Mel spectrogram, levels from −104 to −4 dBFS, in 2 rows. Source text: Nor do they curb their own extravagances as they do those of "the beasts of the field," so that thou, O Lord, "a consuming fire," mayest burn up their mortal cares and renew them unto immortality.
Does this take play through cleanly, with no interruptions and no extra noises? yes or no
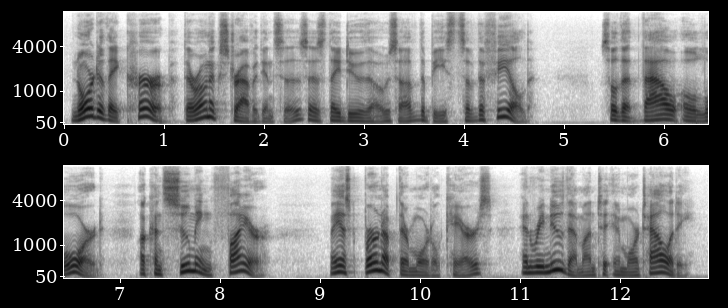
yes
